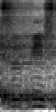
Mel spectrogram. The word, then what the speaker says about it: PiecEcaeP: うスペルを書いて 2 ピースと読みます。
